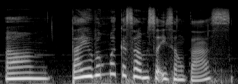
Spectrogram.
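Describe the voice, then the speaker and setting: Girlish, smitten Filipino woman in her twenties, high swooping mellow voice, radio drama. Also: sing-song, moderate pace, no echo, faint music behind. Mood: puzzled, protesting. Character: lively, girlish single woman of twenty-nine, smitten, teasing.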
